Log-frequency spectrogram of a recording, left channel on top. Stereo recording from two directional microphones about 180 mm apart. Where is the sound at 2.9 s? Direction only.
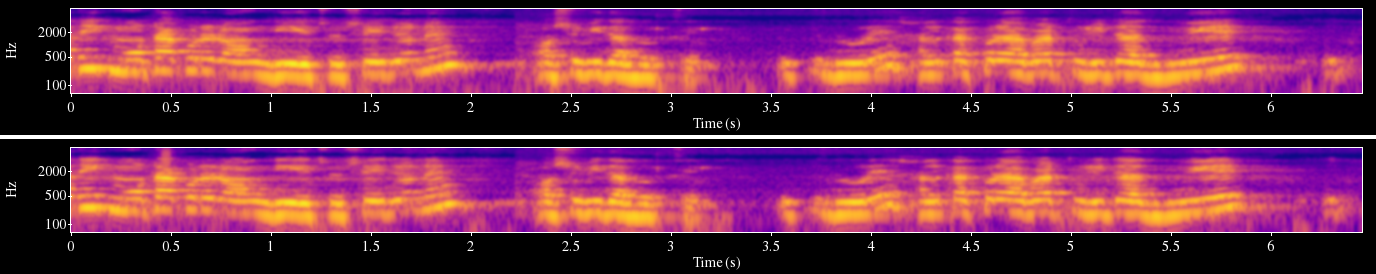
15° right (ahead or behind).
